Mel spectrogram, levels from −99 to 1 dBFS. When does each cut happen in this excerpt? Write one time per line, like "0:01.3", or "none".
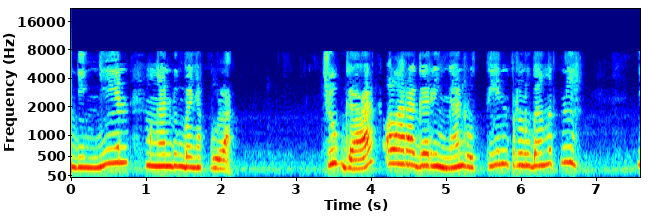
0:01.0
0:04.1
0:05.2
